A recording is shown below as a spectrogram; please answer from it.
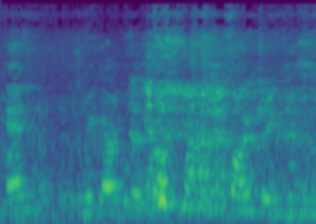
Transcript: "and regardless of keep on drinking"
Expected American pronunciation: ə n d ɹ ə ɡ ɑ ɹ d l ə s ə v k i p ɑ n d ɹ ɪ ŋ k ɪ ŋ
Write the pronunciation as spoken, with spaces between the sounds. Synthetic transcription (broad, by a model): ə n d ɹ ə ɡ ɑ ɹ d l ə s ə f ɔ ɪ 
